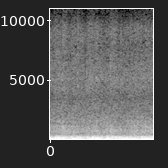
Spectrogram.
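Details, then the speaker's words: 1999-06 Chevy Silverado V8 with new Flashark headers and intake, revving: deep even rumble with crisp steady note, not obnoxious, no knocks or rattles; healthy engine. "And it's not obnoxious. It's not obnoxious at all. It's not bad at all."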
